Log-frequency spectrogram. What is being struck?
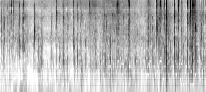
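Instant noodle multipack in plastic overwrap.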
